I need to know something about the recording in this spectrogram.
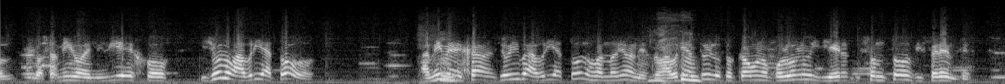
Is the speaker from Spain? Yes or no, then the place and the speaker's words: no; La Matanza, Buenos Aires Province, Argentina; Y me crié en el, o sea, más allá que me crié en La Matanza.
